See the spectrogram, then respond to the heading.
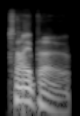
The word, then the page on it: typo: British English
